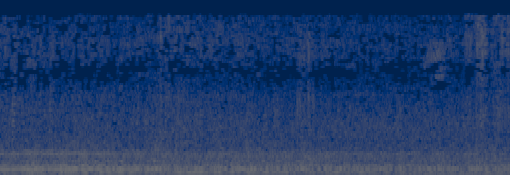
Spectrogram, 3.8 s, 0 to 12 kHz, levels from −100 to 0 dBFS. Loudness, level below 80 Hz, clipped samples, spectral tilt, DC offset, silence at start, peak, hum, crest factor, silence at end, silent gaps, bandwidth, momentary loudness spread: -61 LUFS; -72 dBFS; under 0.1%; -3.5 dB/octave; under 0.1%; 0 s; -46 dBFS; none; 14 dB; 0 s; none; 12 kHz; 4 LU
